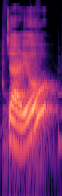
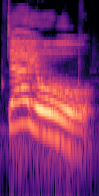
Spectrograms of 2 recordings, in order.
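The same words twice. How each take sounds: First: The voice rises at the end, a question. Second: The voice falls at the end, a statement.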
